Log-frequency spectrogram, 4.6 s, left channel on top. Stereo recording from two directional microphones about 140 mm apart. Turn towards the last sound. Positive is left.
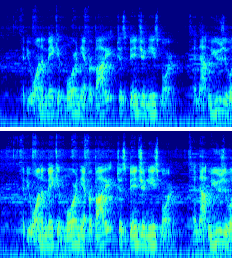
turn(degrees=-35)  # may be behind; listen again after turning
